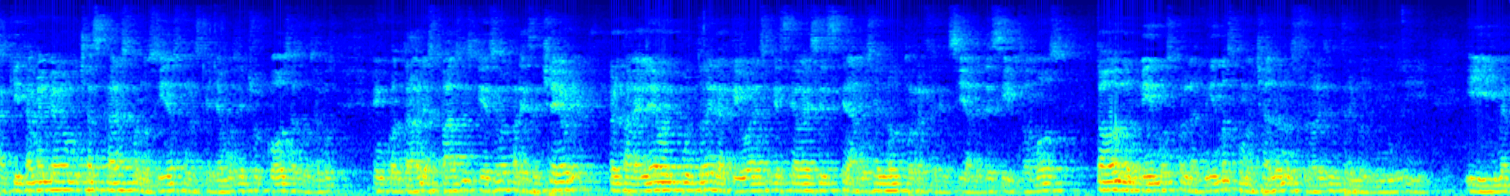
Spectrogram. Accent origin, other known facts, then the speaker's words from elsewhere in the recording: Cali, Valle del Cauca, Colombia; now in Bogotá, Colombia; aunque soy aquí de Cali.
